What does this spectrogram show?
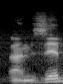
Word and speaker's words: XIB: actually this main menu XIB zib is how it's often pronounced this is kind of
